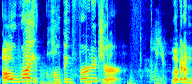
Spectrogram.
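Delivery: loud, high excited yell. Real, not acted. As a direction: cry it out in delight. Laughing at Luigi's antics.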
